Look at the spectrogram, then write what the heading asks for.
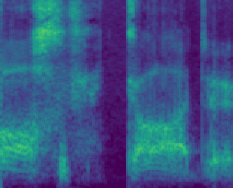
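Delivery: whispered, breathy, disgusted exclamation. Acting out the theater crowd at the end of the trilogy: mock-disgusted crowd reaction. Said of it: "hear the disgust in the crowd".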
